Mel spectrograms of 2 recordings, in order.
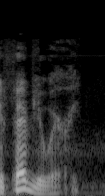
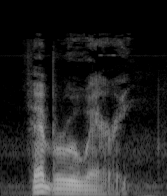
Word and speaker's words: February: What do you do with the R in February? Most people just say February. You ever try to... Ever Silent R. Lamar reminded me. There's two words that have a silent R in it, as far as I can tell. Silent R. Lamar and February. I mean, in French, it's like février, which just sounds terribly sexy. But in English, that R is a real pain in the ass. After a B and before a U.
